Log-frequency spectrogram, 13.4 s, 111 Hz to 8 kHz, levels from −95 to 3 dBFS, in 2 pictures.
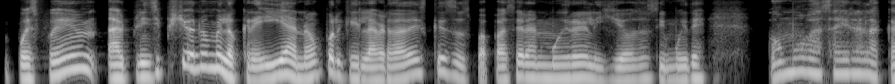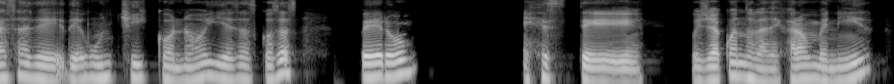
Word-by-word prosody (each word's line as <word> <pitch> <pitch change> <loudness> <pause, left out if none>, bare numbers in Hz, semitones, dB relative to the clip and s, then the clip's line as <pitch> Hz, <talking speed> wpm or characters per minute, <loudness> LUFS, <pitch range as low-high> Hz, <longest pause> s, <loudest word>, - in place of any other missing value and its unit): Pues 145 -1 +3
fue 210 - +2
al 150 0 +5
principio 160 +5 -1
yo - - +5
no 260 - +1
me 255 -2 +5
lo 165 - +5
creía 150 +7 +4
¿no?, 155 +4 +1
porque 170 -8 0
la 130 -1 +2
verdad 135 +3 +1
es 190 +3 -2
que 210 - -2
sus 150 -6 -5
papás 135 0 -3
eran 155 -2 +1
muy 145 0 0
religiosos 135 -1 -2
y 135 - -3
muy 135 +1 -2
de: 145 +1 -2 0.4
"¿Cómo 190 +7 -3
vas 195 -1 -3
a 190 - -2
ir 190 0 -2
a 190 - -3
la 165 -3 -3
casa 150 +1 -2
de 140 -3 0
de 140 -1 0
un 150 +2 -1
chico?", 150 -3 -3
¿no? 130 +4 -1
Y 160 -3 0
esas 140 0 -3
cosas 185 +7 -1 0.4
pero, 165 +5 +4 0.8
este, 130 -6 0 0.3
pues 130 - -4
ya 135 +1 +3
cuando 165 -3 +1
la 125 -3 0
dejaron 135 +5 0
venir 140 - -1
150 Hz, 205 wpm, -24 LUFS, 135-170 Hz, 0.8 s, al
